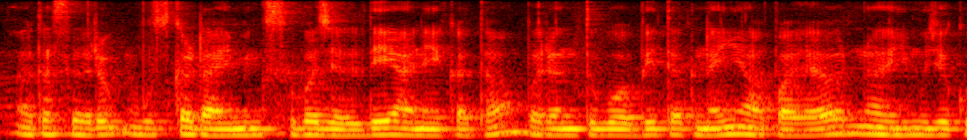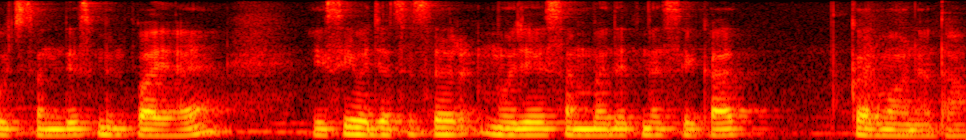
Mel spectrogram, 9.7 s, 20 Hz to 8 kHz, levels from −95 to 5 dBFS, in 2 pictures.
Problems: background sounds at intervals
